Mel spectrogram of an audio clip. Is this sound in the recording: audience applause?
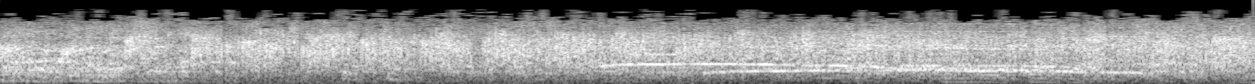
yes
